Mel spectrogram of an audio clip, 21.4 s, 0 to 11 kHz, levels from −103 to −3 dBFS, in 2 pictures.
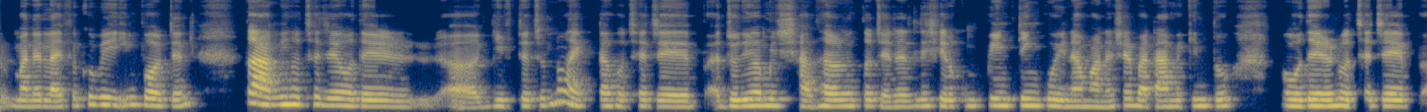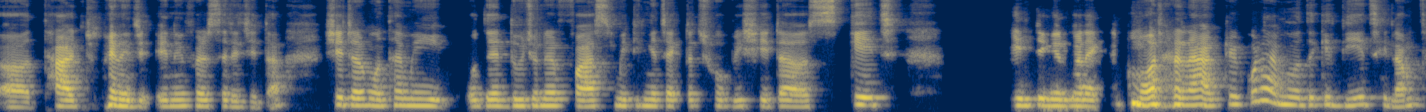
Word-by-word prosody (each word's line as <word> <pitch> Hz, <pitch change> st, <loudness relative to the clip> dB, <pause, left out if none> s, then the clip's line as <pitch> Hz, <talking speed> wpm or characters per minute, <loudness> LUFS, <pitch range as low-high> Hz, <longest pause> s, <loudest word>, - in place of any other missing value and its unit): মানে 180 Hz, 0 st, 0 dB
লাইফ 170 Hz, 0 st, 0 dB
এ -, -, -9 dB
খুবই 230 Hz, -1 st, -1 dB
ইম্পোর্টেন্ট। 205 Hz, -1 st, -2 dB, 0.4 s
তো -, -, -7 dB
আমি 225 Hz, +1 st, 0 dB
হচ্ছে 230 Hz, 0 st, -3 dB
যে, 205 Hz, -, 0 dB
ওদের 185 Hz, -1 st, 0 dB, 0.5 s
আ -, -, -2 dB, 0.3 s
গিফট 185 Hz, 0 st, -7 dB
এর -, -, -5 dB
জন্য 210 Hz, +5 st, -6 dB, 0.2 s
একটা 190 Hz, 0 st, -6 dB
হচ্ছে 180 Hz, +1 st, -7 dB
যে, 175 Hz, -, 0 dB, 0.3 s
আ -, -, -6 dB
যদিও 185 Hz, +1 st, +2 dB
আমি 200 Hz, -, 0 dB, 0.2 s
সাধারণত 185 Hz, +1 st, -1 dB
জেনারেলি 170 Hz, +3 st, -4 dB
সেরকম 185 Hz, 0 st, -4 dB
পেইন্টিং 200 Hz, 0 st, -1 dB
করি 190 Hz, -1 st, 0 dB
না 175 Hz, -, 0 dB
মানুষের। 170 Hz, +5 st, -4 dB
বাট 175 Hz, -, 0 dB
আমি 175 Hz, 0 st, -5 dB
কিন্তু 195 Hz, -1 st, -3 dB, 0.6 s
ওদের 185 Hz, 0 st, +4 dB
হচ্ছে 190 Hz, +1 st, -2 dB
যে, 185 Hz, -, +3 dB, 0.3 s
আ -, -, +1 dB, 0.3 s
3rd 180 Hz, -2 st, +6 dB, 0.2 s
অ্যানি 205 Hz, -4 st, +7 dB, 0.2 s
অ্যানিভার্সারি 185 Hz, -1 st, -2 dB
যেটা, 150 Hz, -, -7 dB, 0.4 s
সেটার 215 Hz, -2 st, +3 dB
মধ্যে 190 Hz, +1 st, -1 dB
আমি 200 Hz, -1 st, +1 dB, 0.4 s
ওদের 190 Hz, +1 st, +1 dB
২ 190 Hz, -, +3 dB
জনের 195 Hz, 0 st, +2 dB
ফার্স্ট 175 Hz, -1 st, +4 dB
মিটিং 190 Hz, 0 st, -4 dB
এর 185 Hz, -, -3 dB
যে 185 Hz, -, +2 dB
একটা 185 Hz, 0 st, -9 dB
ছবি, 185 Hz, -1 st, -8 dB
সেটা 185 Hz, 0 st, -1 dB, 0.3 s
স্কেচ 220 Hz, -2 st, +2 dB, 1.0 s
পেইন্টিং 200 Hz, 0 st, +3 dB
এর 190 Hz, -, +2 dB
মানে, 185 Hz, -1 st, +4 dB
একটা 180 Hz, +8 st, -19 dB, 0.2 s
মডার্ন 235 Hz, 0 st, +7 dB
আর্ট 195 Hz, 0 st, +1 dB, 0.2 s
করে, 325 Hz, +2 st, +1 dB
আমি 240 Hz, -, +3 dB
ওদেরকে 220 Hz, +1 st, -3 dB
দিয়েছিলাম। 210 Hz, -4 st, -3 dB
190 Hz, 175 wpm, -23 LUFS, 185-205 Hz, 1.0 s, অ্যানি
